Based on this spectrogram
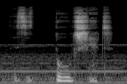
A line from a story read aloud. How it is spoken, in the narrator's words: I mutter under my breath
